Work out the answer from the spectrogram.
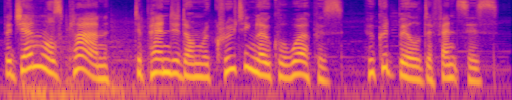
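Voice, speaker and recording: A woman giving measured, formal scripted narration in the style of a historical documentary for a game. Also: medium pitch, lively intonation, a little mellow. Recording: music behind the voice. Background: background music.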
